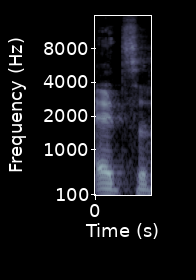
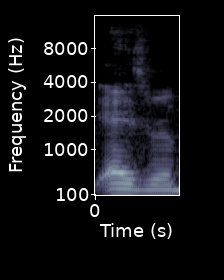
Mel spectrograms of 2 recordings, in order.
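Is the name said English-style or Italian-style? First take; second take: Italian-style; English-style. First: The name is said with an Italian-style pronunciation. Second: The name is said with a plain English pronunciation. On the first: "I like putting an Italian spin on it" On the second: "I think I pronounced it"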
